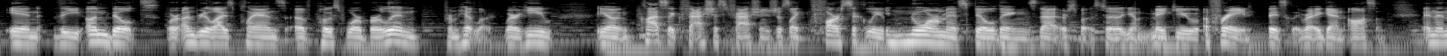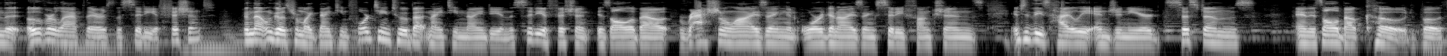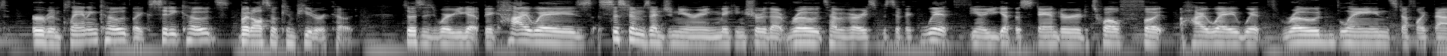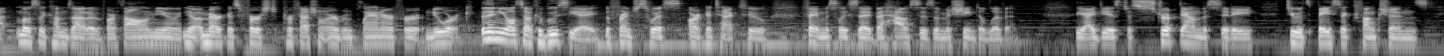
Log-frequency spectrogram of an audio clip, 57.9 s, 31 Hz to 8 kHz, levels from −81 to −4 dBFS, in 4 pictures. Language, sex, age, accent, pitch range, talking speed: English, male, 30-49, American, 105-125 Hz, 175 wpm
